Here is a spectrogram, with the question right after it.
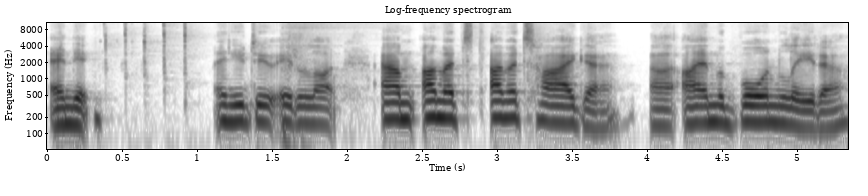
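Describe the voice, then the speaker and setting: A woman with an Australian accent speaks in a very deep, low voice. Her pace is moderate and her intonation fairly even. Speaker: podcast co-host, art deco expert. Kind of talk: casual chat. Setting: video call. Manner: halting with repeated words.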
